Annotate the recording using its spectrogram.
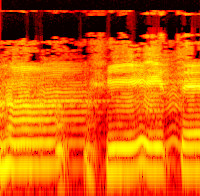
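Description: A male voice singing a Gurbani shabad in Sikh kirtan style: long, ornamented notes that slide and bend in pitch, with short breaks between phrases.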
